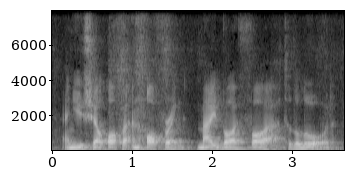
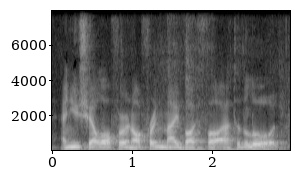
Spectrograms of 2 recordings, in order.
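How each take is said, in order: The two takes are said the same way.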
